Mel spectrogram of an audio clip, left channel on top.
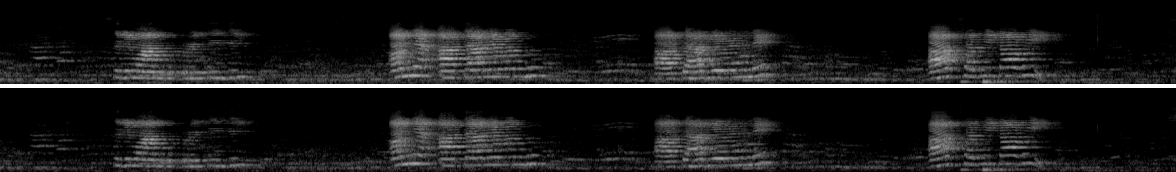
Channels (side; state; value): right; quieter; 3.7 dB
